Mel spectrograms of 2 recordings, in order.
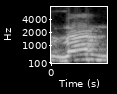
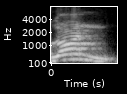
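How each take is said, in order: First: The vowel is an open, long 'aa' sound. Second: The vowel is a heavy, rounded 'o' sound. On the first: The speaker calls it wrong. "কিন্তু জান এমন না" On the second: The speaker calls it right. "বরং জন"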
